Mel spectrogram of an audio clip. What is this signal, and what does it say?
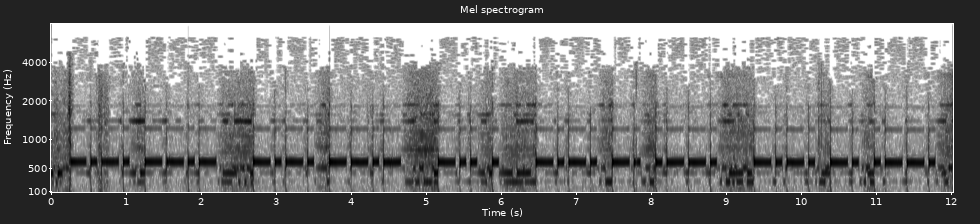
Morse code, heard as a keyed tone, about 16 wpm, 590 Hz, with noise. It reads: CQ CQ DE CNP CNP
